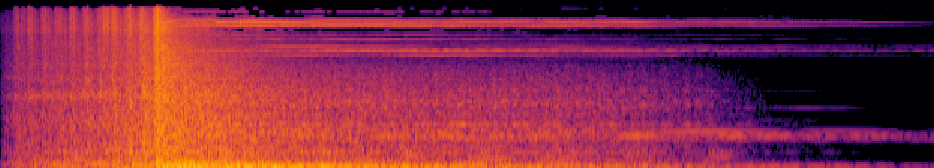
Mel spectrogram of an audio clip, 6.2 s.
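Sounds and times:
tension music stop: 0.1 - 5.4.

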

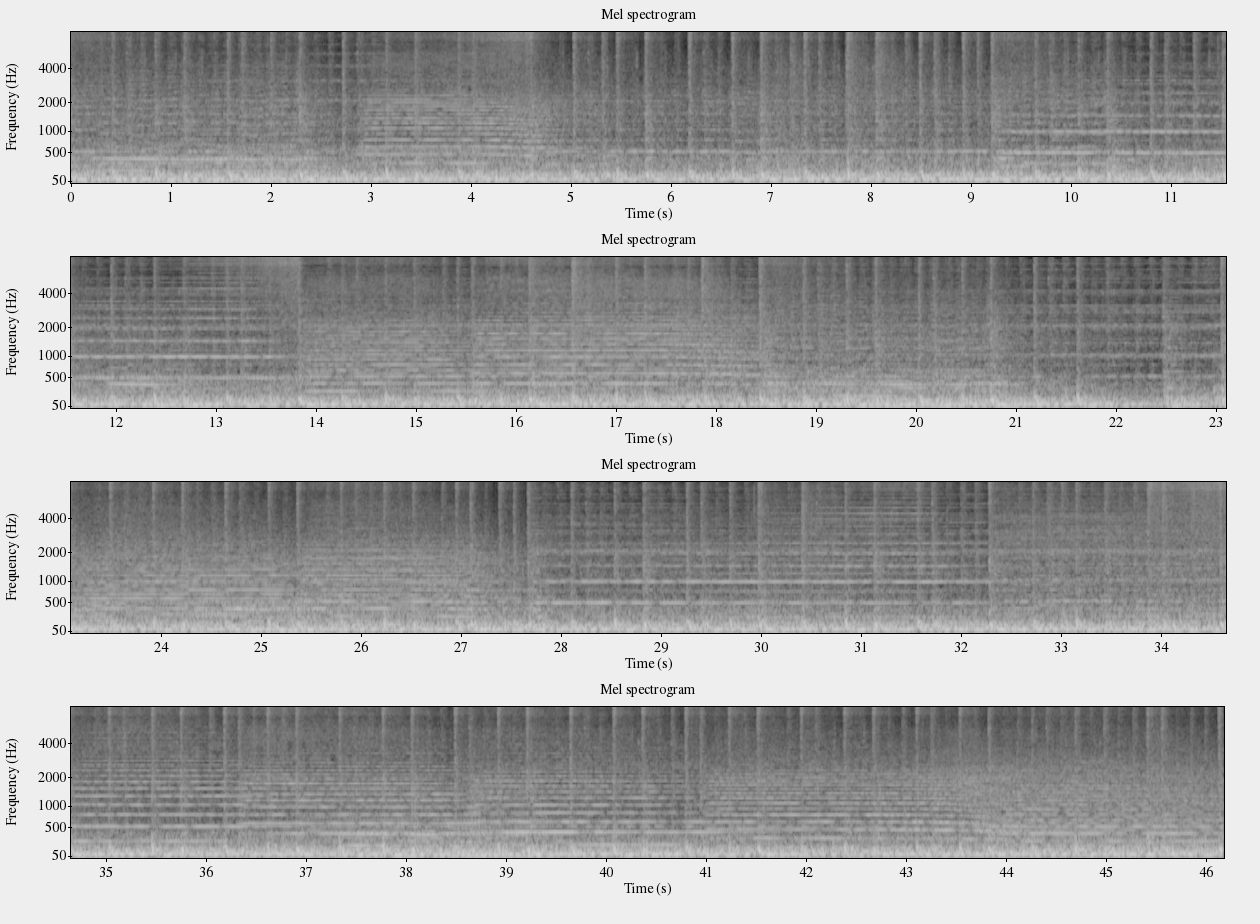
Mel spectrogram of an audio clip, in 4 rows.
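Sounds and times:
normal combat game music: 0.0 - 46.1.

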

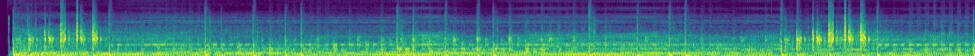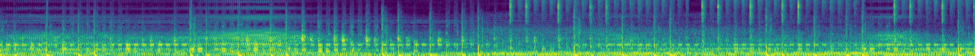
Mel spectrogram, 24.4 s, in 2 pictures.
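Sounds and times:
battle music loop: 0.2 - 24.3.

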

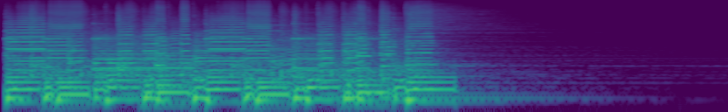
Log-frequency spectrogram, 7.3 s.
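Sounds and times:
pachinko fanfare: 0.1 - 4.8.

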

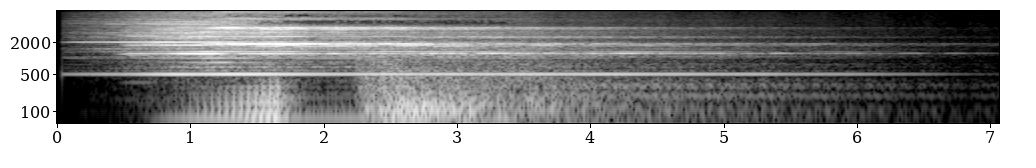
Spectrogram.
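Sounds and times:
eerie swell: 1.0 - 6.2.

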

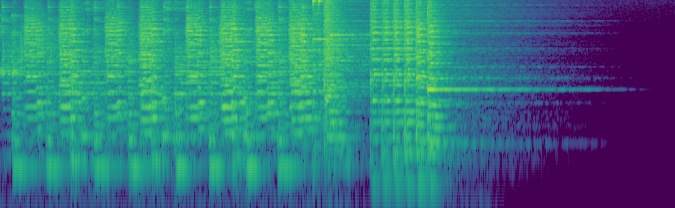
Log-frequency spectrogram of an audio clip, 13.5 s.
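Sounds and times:
cave field battle music: 0.3 - 9.8.

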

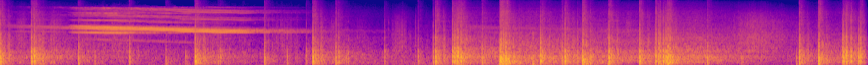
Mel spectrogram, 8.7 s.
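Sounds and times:
fireworks exploding in an arena: 0.0 - 8.6.

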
